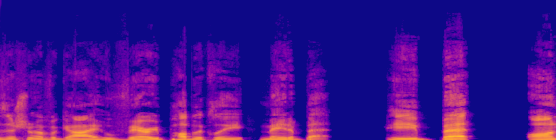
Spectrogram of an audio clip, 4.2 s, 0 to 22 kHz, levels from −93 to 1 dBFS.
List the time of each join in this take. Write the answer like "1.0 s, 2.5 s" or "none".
1.9 s

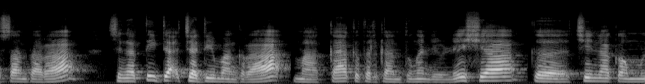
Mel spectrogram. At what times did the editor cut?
2.9 s, 5.2 s

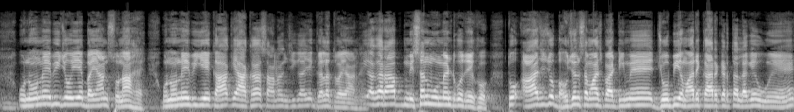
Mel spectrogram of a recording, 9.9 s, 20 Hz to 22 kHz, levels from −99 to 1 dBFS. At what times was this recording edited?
4.5 s

